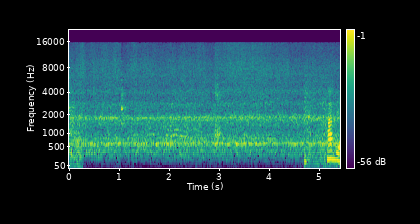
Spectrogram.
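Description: Kitchen cooking noise: a steady frying hiss from a wok on a gas stove, with a faint steady tone under it.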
